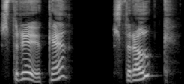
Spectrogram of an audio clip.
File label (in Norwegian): "strøkæ", hemsedalsmaalet, tale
